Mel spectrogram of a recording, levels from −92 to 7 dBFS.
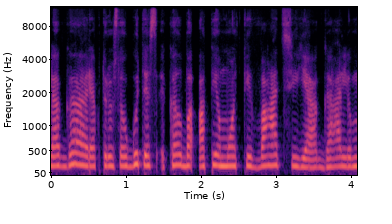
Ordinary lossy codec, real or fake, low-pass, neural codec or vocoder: Opus, 16 kbps; fake; 10.8 kHz; vocoder, 48 kHz, 128 mel bands, Vocos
